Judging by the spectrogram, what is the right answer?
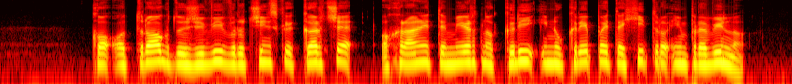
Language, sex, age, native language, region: Slovenian, male, 30-49, Slovenian, Central Slovenia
